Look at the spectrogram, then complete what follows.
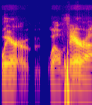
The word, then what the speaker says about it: Wera: is by a company called Vera, I guess it pronounces, a German company, WERA, and this is a double-ended but 4 different size bits.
